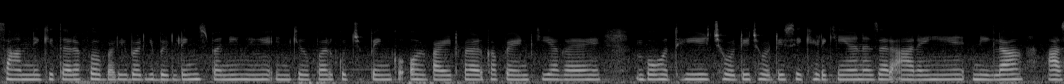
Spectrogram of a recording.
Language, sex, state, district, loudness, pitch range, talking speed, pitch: Hindi, female, Maharashtra, Solapur, -30 LUFS, 225-230 Hz, 180 wpm, 230 Hz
